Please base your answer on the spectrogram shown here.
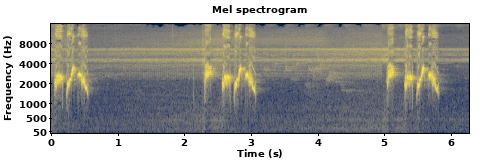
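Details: A red-whiskered bulbul sings at dawn for contest training; three matching phrases of four fast, rolling, whistled notes, repeated roughly every two and a half seconds above a steady electronic-like hum.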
